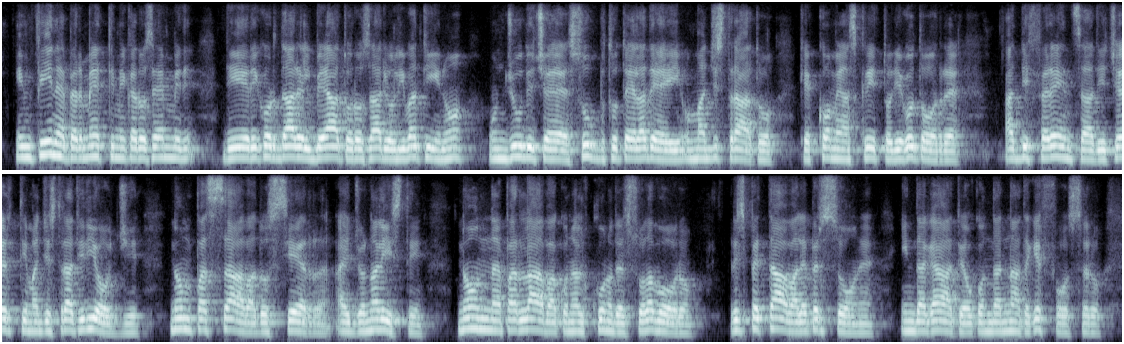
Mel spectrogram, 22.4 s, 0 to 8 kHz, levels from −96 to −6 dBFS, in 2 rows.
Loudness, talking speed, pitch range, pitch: -18 LUFS, 130 wpm, 125-145 Hz, 135 Hz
